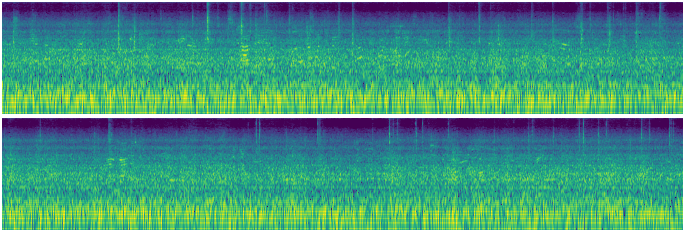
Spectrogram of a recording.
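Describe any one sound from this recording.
Jet engines roar steadily inside an airliner cabin.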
